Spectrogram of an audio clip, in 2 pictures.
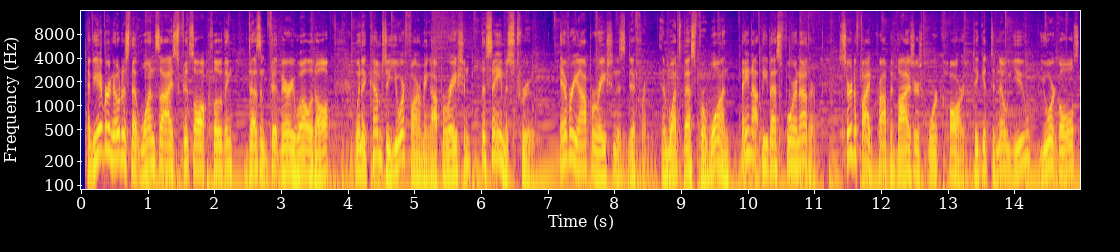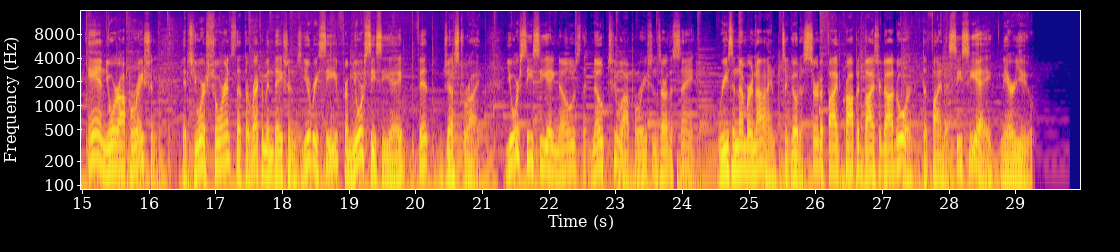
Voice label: radio spot; certified crop adviser; reason 9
